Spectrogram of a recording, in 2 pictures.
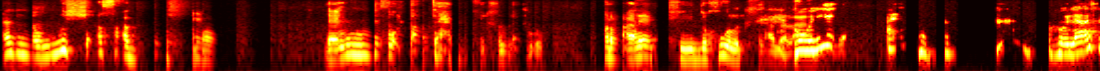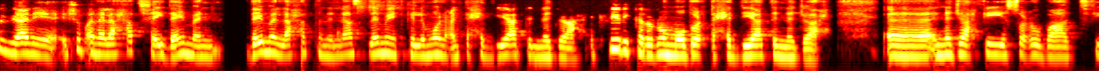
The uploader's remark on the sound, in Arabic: تسجيل لمساحة ابن رشد الأسبوعية على منصة تويتر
